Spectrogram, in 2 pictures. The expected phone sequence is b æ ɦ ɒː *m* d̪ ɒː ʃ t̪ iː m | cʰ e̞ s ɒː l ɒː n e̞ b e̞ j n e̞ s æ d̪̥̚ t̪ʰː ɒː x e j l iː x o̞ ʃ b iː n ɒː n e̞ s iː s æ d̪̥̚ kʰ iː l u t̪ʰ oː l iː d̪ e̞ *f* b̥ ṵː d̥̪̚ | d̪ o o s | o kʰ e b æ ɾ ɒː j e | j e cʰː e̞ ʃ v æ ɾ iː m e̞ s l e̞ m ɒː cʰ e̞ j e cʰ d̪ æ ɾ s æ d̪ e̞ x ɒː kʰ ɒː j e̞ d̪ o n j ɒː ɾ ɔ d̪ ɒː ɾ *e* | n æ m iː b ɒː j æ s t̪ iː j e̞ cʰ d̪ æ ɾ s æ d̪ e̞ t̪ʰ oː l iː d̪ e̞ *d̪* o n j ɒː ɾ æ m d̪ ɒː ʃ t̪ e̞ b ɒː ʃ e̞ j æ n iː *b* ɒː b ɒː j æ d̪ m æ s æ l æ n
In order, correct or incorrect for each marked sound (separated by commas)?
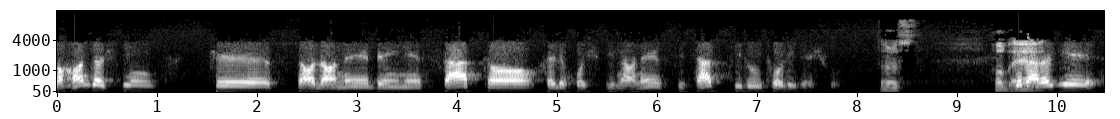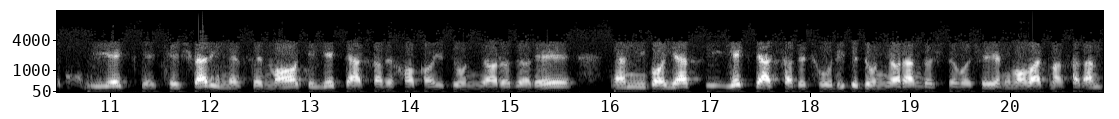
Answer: incorrect, incorrect, correct, correct, incorrect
